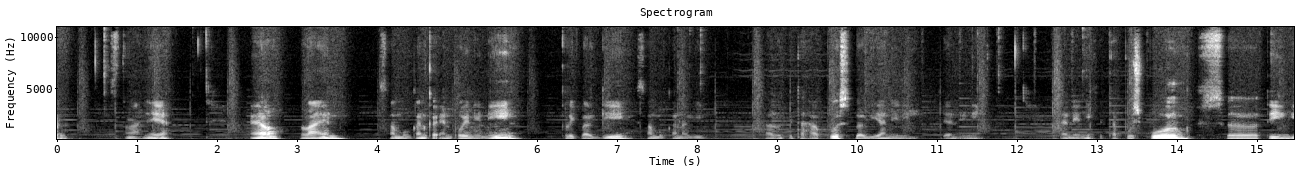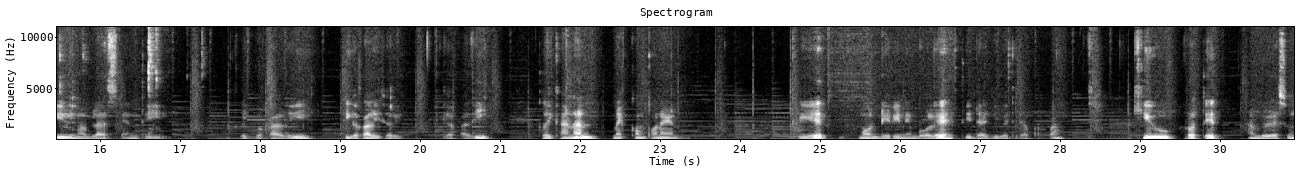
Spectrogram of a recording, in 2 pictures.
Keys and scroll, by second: 0.4 space, 1.7 l, 7.9 space, 8.6 e, 11.6 space, 12.7 p, 15.1 1, 15.6 5, 16.5 Return, 17.1 space, 26.0 o, 28.3 q.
